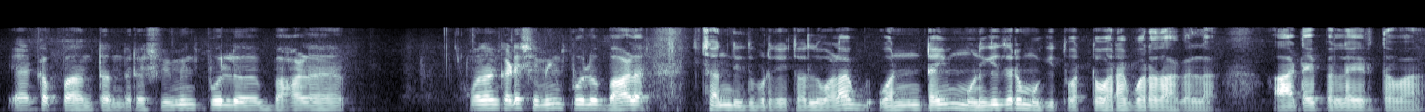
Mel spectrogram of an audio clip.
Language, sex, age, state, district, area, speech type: Kannada, male, 18-30, Karnataka, Koppal, rural, spontaneous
